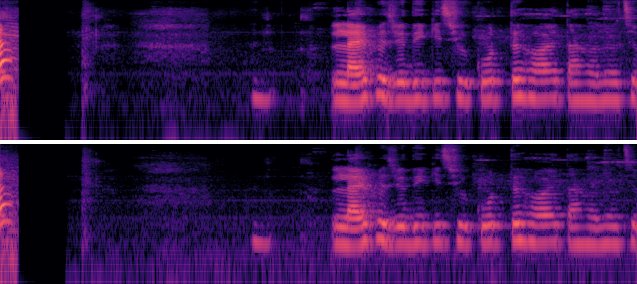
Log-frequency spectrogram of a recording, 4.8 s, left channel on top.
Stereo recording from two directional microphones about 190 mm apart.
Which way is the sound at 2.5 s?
5° left (ahead or behind).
